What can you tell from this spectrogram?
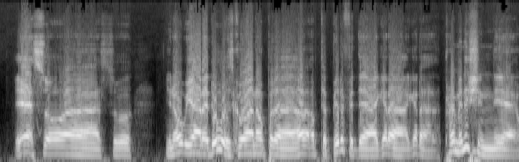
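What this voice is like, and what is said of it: Put-on Maine Biddeford accent. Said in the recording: “Biddeford has like a specific type of person that comes from that location ... somebody with that accent and like that demeanor”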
